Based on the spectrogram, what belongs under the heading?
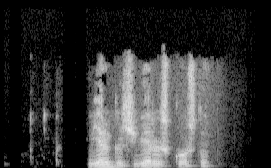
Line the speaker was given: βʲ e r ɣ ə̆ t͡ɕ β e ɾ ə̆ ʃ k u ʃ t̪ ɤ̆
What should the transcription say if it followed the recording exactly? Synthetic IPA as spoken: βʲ e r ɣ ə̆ t͡ɕ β e ɾ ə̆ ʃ k o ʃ t̪ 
